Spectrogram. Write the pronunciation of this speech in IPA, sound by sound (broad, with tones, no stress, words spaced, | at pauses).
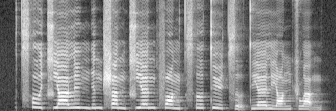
t͡sʰɤ˥˨t͡ɕjä˦li˥˨ŋ i˥˨nʂa˥˨nt͡ɕjɛ˦nfɑ˥˨ŋ t͡sʰɹ̩˦t̪y˥˨t͡sɹ̩˨˩ t̪jɛ˦ljɑ˨˦ŋʂwa̰˨˩n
